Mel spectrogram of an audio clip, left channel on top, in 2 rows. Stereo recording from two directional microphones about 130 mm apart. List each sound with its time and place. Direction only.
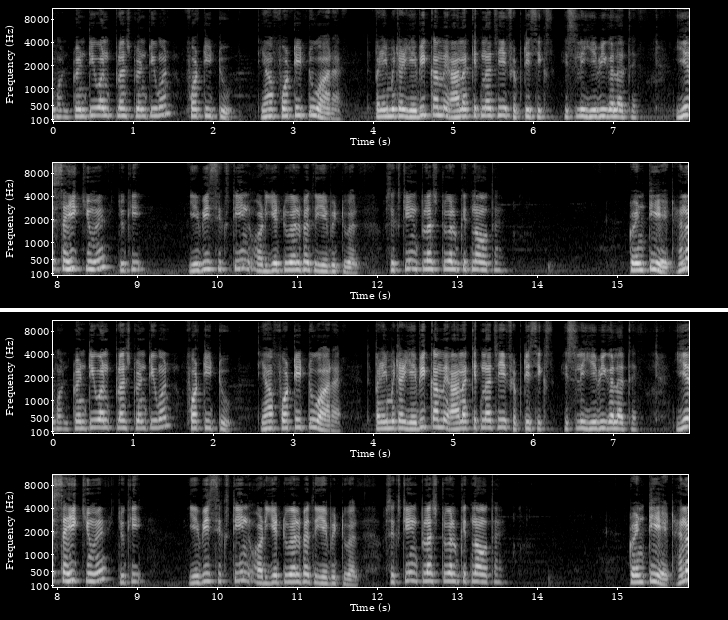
0.0 s speech: 40° right (ahead or behind)
15.1 s speech: 35° right (ahead or behind)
